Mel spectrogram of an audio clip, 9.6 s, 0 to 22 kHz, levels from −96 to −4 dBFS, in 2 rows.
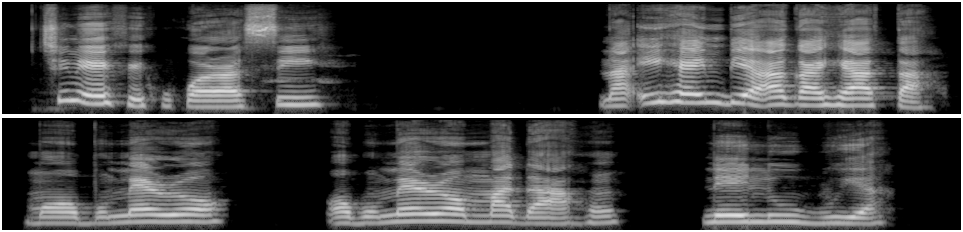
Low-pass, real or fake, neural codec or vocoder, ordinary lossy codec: none; real; none; none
